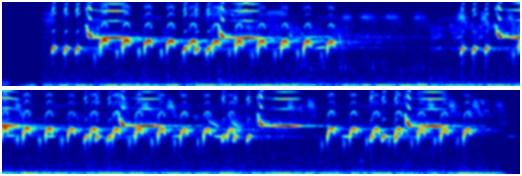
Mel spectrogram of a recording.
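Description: Bokmakierie giving two loud bursts about four seconds apart. Each opens with a few lower notes, then runs into a rapid string of ringing, whistled notes.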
